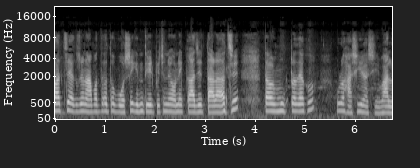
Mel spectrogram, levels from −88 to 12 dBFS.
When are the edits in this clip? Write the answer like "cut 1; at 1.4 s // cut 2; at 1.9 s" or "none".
none

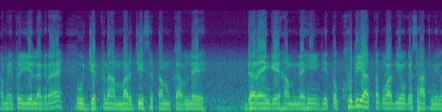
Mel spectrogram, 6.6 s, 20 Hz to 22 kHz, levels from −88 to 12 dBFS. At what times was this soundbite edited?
cut 1; at 1.0 s // cut 2; at 4.8 s

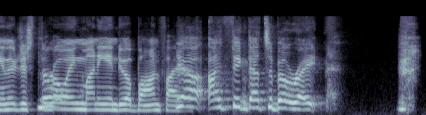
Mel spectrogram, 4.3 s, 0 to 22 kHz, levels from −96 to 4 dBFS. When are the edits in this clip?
none

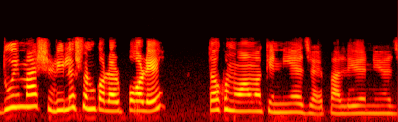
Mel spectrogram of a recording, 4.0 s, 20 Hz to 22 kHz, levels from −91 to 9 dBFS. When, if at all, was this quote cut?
none

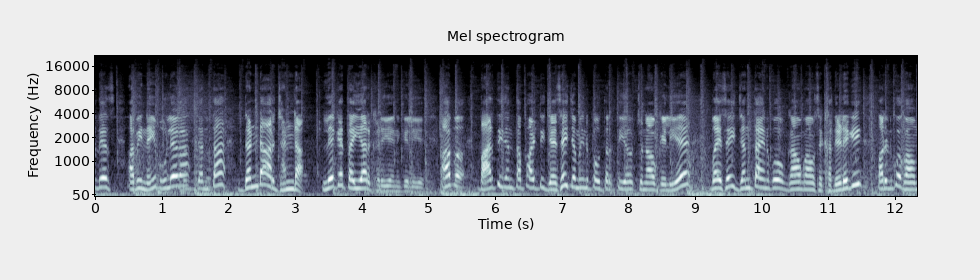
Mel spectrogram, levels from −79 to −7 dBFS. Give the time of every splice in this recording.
cut 1; at 1.5 s

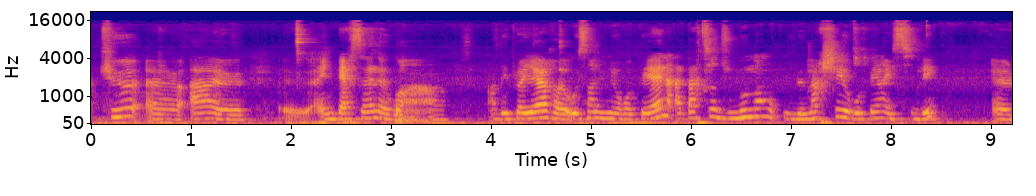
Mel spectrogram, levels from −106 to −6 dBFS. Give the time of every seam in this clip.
none

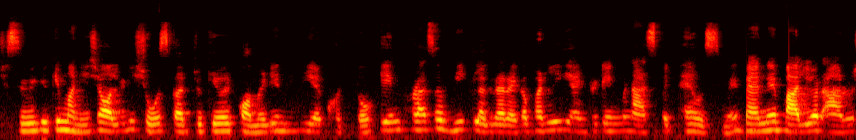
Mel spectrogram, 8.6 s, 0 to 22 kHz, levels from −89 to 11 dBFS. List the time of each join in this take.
cut 1; at 3.8 s // cut 2; at 7.4 s

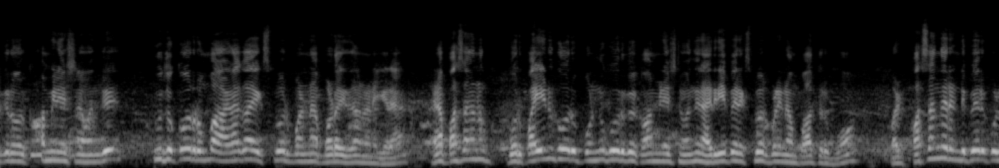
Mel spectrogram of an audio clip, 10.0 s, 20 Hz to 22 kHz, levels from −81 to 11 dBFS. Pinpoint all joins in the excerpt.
none

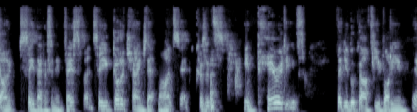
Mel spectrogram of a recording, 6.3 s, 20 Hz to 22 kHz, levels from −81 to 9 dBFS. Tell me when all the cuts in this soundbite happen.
none

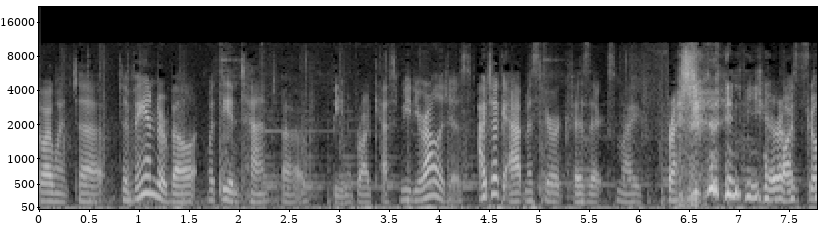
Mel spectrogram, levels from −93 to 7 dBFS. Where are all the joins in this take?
cut 1; at 1.6 s // cut 2; at 4.2 s

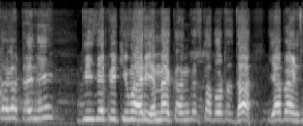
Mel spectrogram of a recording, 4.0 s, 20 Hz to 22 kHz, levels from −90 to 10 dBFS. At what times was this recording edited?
cut 1; at 1.0 s

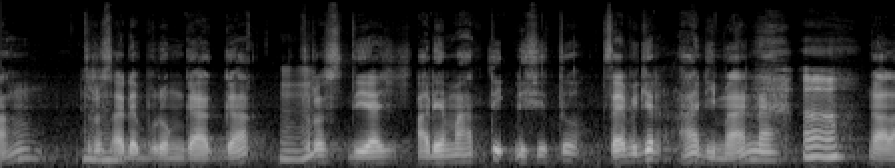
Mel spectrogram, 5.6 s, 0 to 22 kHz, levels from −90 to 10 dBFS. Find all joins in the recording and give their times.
cut 1; at 2.5 s // cut 2; at 3.7 s

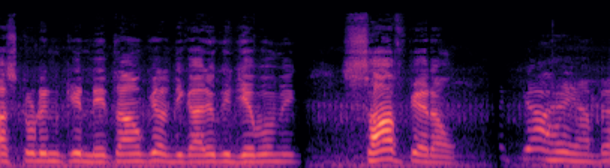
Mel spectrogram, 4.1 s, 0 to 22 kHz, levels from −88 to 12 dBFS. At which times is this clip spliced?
cut 1; at 1.9 s // cut 2; at 3.3 s

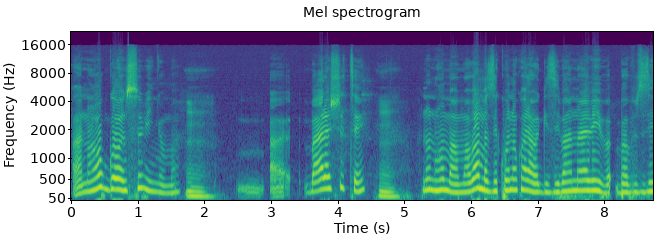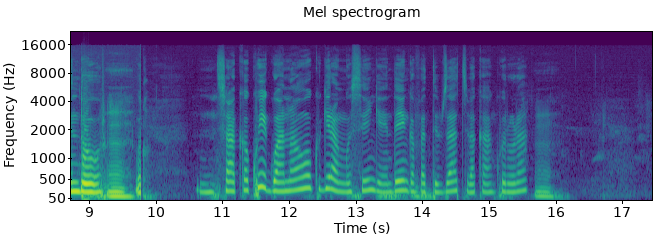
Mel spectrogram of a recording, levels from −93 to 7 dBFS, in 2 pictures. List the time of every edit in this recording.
cut 1; at 9.8 s

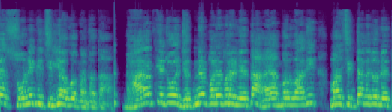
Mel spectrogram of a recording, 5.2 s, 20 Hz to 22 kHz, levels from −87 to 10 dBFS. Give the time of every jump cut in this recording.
cut 1; at 1.7 s

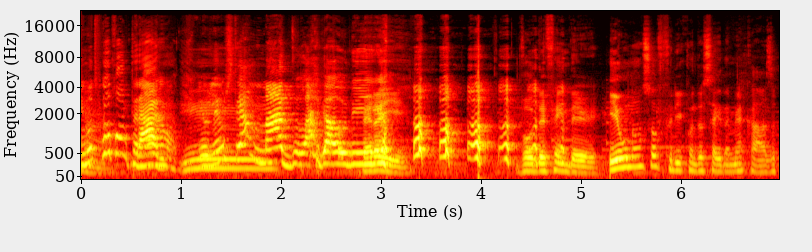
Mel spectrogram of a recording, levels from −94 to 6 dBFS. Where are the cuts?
none

